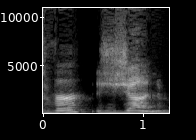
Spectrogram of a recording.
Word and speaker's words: version: this next word version the Shh on this one does have a trick but s doesn't sound like an S the AI doesn't sound like an AI it says version version altogether it's version okay this next word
